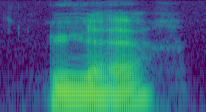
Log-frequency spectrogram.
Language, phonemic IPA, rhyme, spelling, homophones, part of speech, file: French, /lœʁ/, -œʁ, leur, leurre / leurrent / leurres / leurs, pronoun / determiner, Fr-leur.ogg
- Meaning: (pronoun) (to) them; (determiner) their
